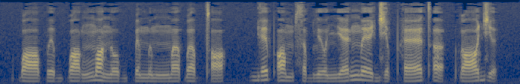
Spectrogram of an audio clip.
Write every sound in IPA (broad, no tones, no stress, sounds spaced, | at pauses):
ɓ ɒː p ɪː b ɓ ɒː ŋ͡m ɒ n oː b k͡p e m ɪ m ŋ͡m ɐː ɓ ɐː b tʼ ɒ | ɡ e pʼ ɒː m s ɐ b lʲ oː nʲ ɛː ŋ͡m eː d͡ʑ ɛ pʰ ɛː tʼ ɐ | ɗ ɒː d͡ʑ ɪ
